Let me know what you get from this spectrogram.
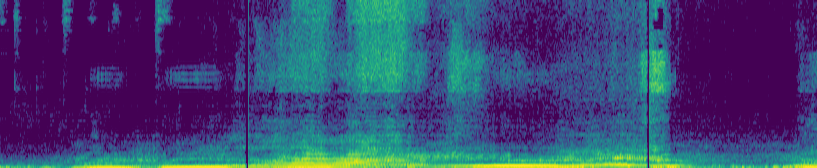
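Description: Car engine accelerating hard, its pitch climbing steadily for several seconds, then falling off about seven seconds in as it shifts up a gear.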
